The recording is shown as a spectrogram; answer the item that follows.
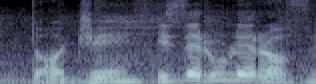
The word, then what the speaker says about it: Doge: I've beeen pronouncing it doggy!" I mean it's actually pronounced do-geh?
